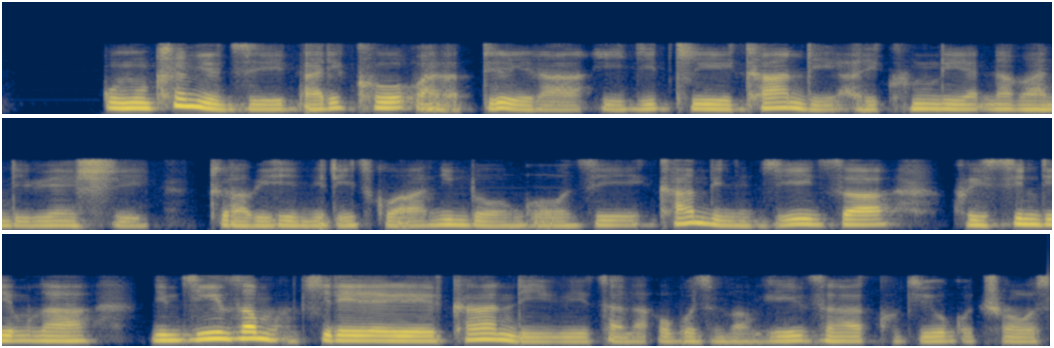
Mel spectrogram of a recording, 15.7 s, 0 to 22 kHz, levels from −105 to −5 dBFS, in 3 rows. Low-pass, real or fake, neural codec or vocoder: 5.4 kHz; fake; codec, 16 kHz, 1 kbps, FunCodec, trained on Chinese and English, 50 frames a second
